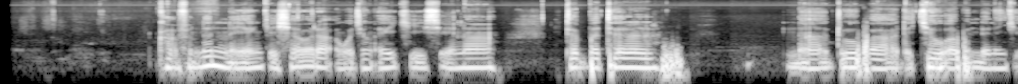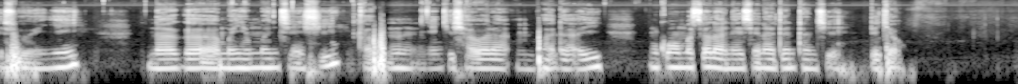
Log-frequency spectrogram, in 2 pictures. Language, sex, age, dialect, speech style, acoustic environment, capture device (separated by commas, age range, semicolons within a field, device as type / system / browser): Hausa, male, 25-34, Nigeria - Kano, happy, people talking, mobile / Linux / Chrome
